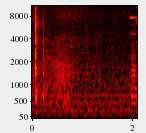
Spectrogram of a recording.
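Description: A short sharp click as a hand touches the smartphone, a smaller click just after, then near silence with faint room tone.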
